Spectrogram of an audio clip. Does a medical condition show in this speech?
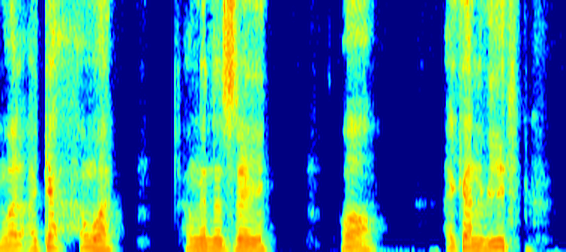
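Yes: cerebral palsy.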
